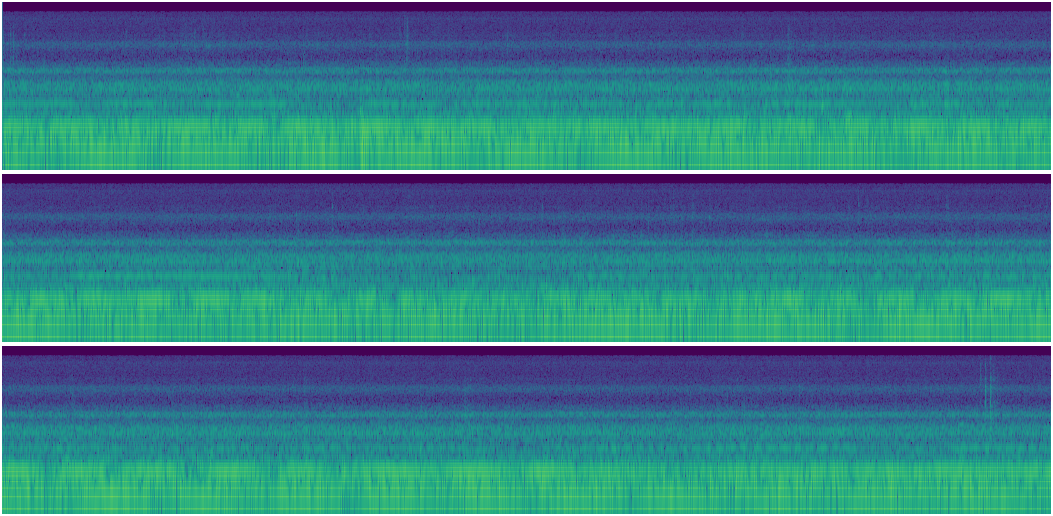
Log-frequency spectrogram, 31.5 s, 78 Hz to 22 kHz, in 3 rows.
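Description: Steady drone inside a Boeing 777-300ER's cabin while the airliner taxis, made up of the engines at low power and the cabin air system. A constant low hum is joined by a few steady higher tones, one of which fades in and out, with no spool-up of the engines.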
